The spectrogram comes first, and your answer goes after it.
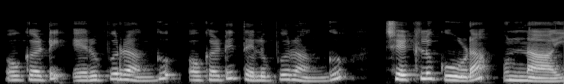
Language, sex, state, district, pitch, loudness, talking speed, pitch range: Telugu, female, Telangana, Hyderabad, 200 Hz, -18 LUFS, 95 wpm, 185-235 Hz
